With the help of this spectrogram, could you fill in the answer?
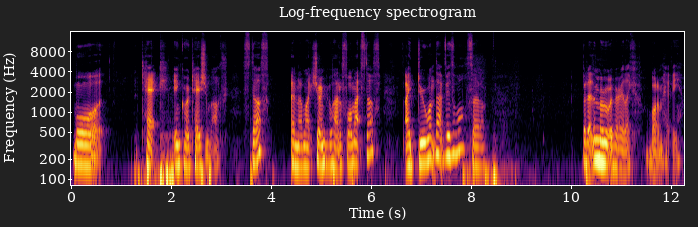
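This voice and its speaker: A young woman talks through a drawing stream while sick, her voice nasal and blocked up from a cold. Her pitch sits a little low and she rambles loosely, leaning on fillers as she works. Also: a little slow. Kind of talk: casual chat while drawing.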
